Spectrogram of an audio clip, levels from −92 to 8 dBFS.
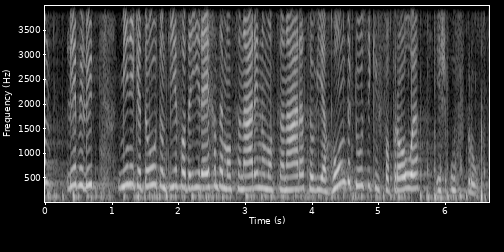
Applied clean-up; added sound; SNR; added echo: none; Computer keyboard; 12 dB; none.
